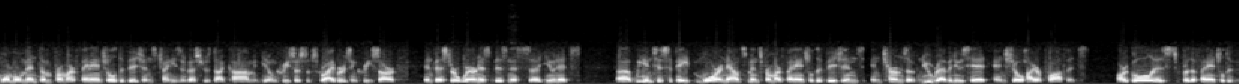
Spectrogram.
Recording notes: called in to SmallCapVoice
